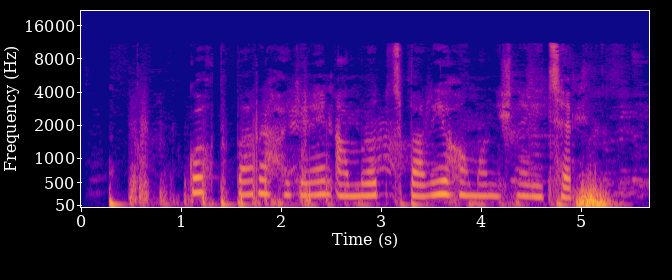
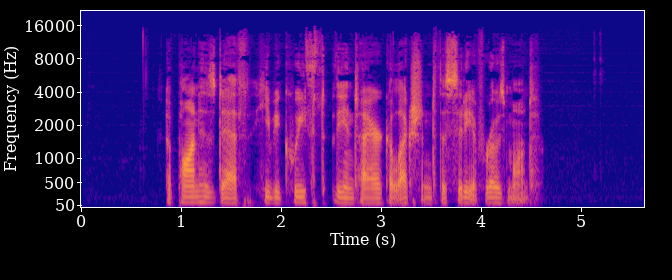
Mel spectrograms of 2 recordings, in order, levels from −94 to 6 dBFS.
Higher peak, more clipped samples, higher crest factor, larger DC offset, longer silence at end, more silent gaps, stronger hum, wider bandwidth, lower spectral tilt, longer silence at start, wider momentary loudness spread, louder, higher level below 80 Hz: about the same, -4 dBFS vs -2 dBFS; neither; about the same, 20 dB vs 22 dB; neither; second, 0.25 s vs 1.05 s; neither; neither; second, 11.5 kHz vs 16 kHz; first, -7.5 dB/octave vs -2 dB/octave; second, 0.3 s vs 0.85 s; about the same, 12 LU vs 13 LU; second, -25 LUFS vs -22 LUFS; first, -30 dBFS vs -66 dBFS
